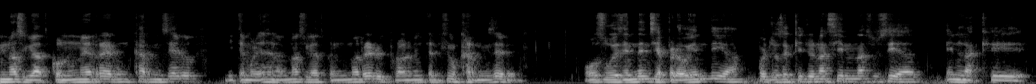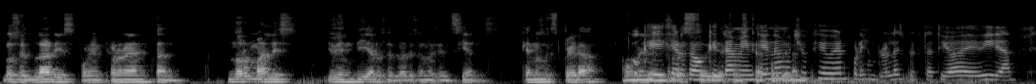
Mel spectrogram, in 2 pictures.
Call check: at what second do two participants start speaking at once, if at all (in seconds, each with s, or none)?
16.7 s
